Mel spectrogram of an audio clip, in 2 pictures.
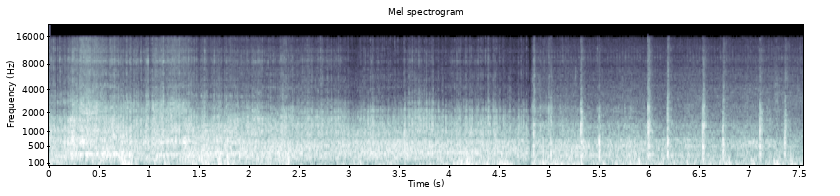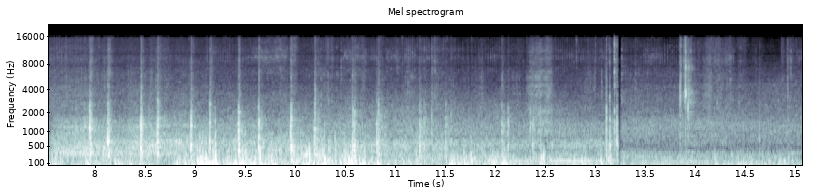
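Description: Skateboard rolling over pavement: a steady rumble of the wheels, broken by many sharp clicks. It dies down about thirteen seconds in.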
